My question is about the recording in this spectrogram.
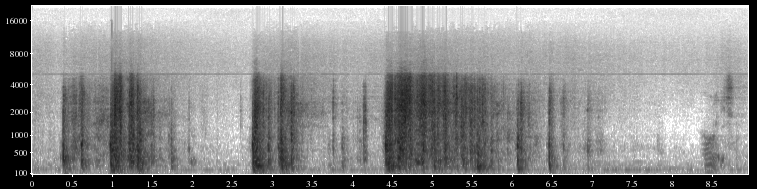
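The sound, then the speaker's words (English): A door being forced open: a few heavy thumps and cracks in quick bursts, then a longer crashing, scraping burst as it gives way, fading to quiet. “Stand back. I'll force the door.”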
